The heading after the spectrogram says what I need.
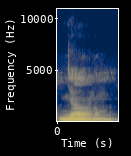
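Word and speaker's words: jñāna: Whether for South Indian or North Indian, it should be Jna. Jna. Ja, Jna. Jnanam. Ajnanam.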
